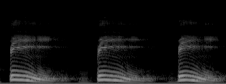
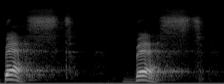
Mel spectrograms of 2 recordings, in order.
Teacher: the lips are tight together b b and I'm blowing that sound out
